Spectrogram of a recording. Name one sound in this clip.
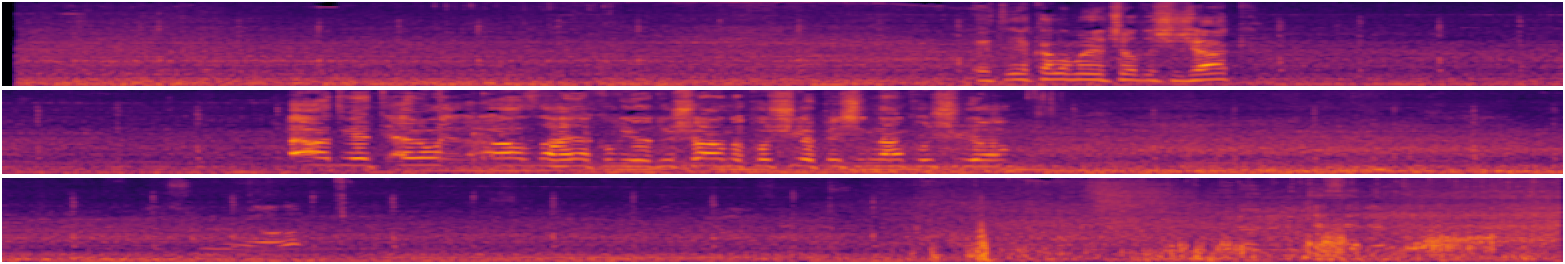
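A car drives along a wet road with a steady low rumble of tyres and engine.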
